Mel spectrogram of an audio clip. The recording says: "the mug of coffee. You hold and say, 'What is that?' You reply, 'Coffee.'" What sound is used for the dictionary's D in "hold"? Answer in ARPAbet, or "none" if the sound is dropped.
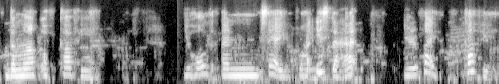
D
